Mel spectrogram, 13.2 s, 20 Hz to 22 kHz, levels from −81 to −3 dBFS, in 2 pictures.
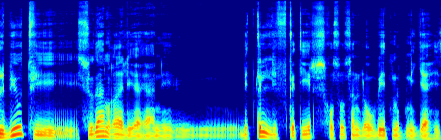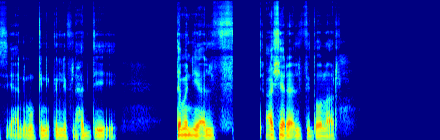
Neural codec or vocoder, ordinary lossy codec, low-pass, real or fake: vocoder, 48 kHz, 128 mel bands, Vocos; none; none; fake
